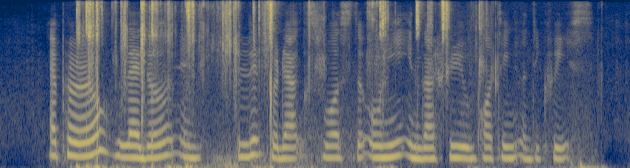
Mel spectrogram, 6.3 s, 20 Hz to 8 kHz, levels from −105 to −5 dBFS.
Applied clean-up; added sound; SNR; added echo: neural mask model Resemble Enhance denoiser.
